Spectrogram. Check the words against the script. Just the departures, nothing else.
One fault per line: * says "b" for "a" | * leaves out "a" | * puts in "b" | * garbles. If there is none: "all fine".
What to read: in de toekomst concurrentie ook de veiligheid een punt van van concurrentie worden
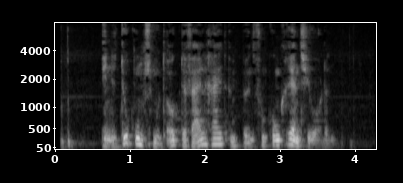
* says "moet" for "concurrentie"
* leaves out "van"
